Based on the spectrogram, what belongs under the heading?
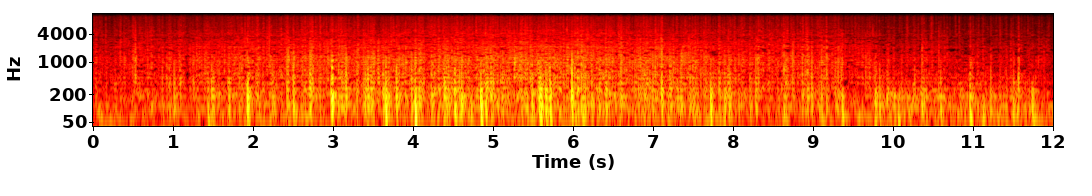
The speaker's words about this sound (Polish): Nawet były dźwięki uderzeń tych małych cząstek, które krążą wokół planety, tworząc właśnie pierścień.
